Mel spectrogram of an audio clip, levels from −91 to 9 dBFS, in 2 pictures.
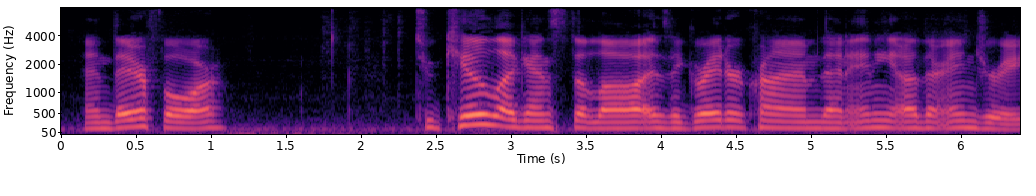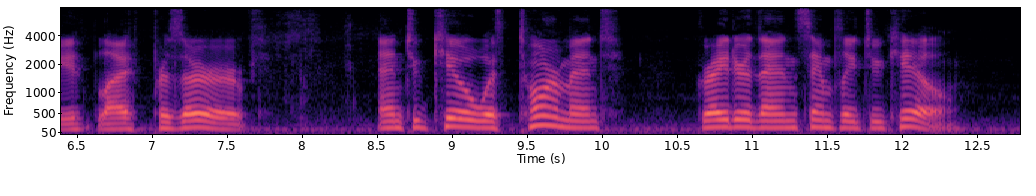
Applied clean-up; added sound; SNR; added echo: none; none; none; none.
